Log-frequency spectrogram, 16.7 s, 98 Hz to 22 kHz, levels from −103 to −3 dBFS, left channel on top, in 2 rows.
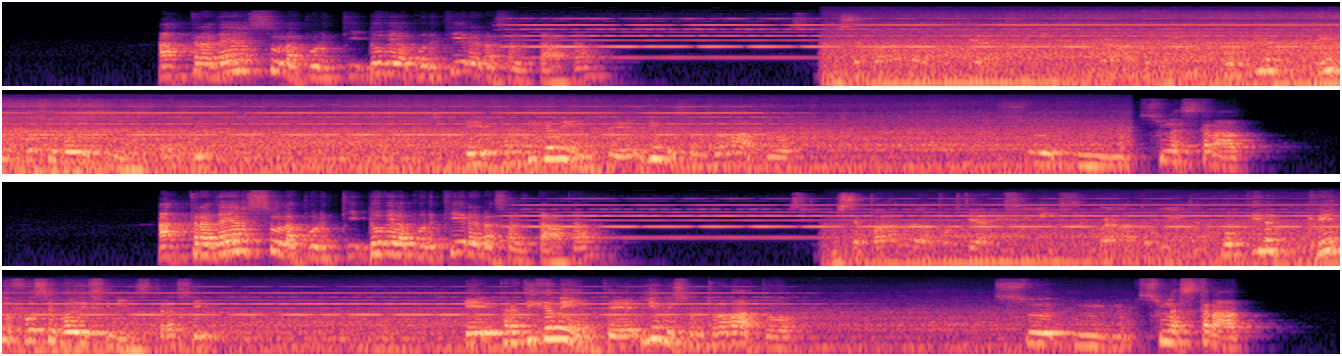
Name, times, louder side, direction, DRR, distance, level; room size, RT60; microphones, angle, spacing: voice 1, 1.0-3.8 7.6-9.8 11.3-13.4 14.6-16.1, right 3 dB, 80° right, 0.6 m, -23 dB
Organ, 3.1-13.5, equal, 45° left, 1.5 m, -32 dB
voice 2, 4.9-7.6, right 2 dB, 25° right, 0.6 m, -33 dB
sound 1, 5.1-15.4, left 6 dB, 70° left, 0.3 m, -31 dB
5.6 x 4.2 x 2.2 m
head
